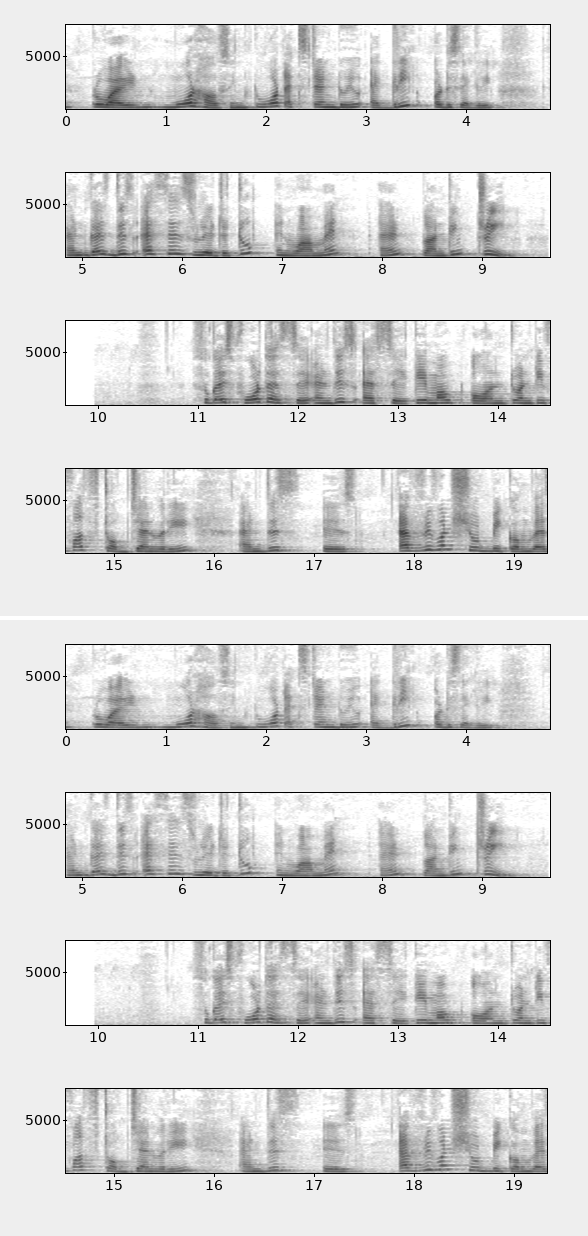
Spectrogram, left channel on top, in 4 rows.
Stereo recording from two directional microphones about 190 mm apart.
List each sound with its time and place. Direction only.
0.3 s a woman's voice: 35° left (ahead or behind)
11.0 s a woman's voice: 30° left (ahead or behind)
